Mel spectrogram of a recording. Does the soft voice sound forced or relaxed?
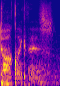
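relaxed. The soft voice sounds easy and relaxed.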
